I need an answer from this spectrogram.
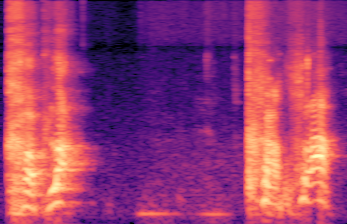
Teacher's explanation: it's got the super guttural sound at the beginning, and it has the qaghwl at the end, so the fast cutoff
